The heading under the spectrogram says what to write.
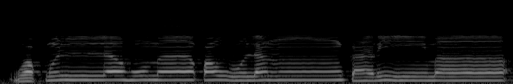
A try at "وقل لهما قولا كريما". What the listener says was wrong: Light nasal sound. Ikhfa demands a light nasal sound, not full nasal sound. Light nasal sound.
